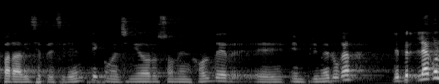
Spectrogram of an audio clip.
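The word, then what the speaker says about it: Sonnenholzner: Lo conozco, y por eso, como lo conozco años, pronuncio bien su apellido. Otto Sonnenholder. Es un joven, es inteligente, es preparado.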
